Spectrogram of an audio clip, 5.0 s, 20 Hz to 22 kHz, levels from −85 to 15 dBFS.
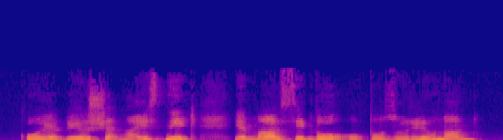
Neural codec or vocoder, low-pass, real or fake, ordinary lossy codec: codec, 44.1 kHz, 2.6 kbps, DAC; 19.8 kHz; fake; MP3, 48 kbps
